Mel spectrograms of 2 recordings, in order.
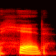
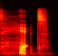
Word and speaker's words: hid: The uttered audio distinctly pronounces this as hit. This specific error scores a 35 and it highlights a really specific acoustic danger. Devoicing a terminal consonant, turning that vibrating duh into a voiceless tu doesn't just make you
